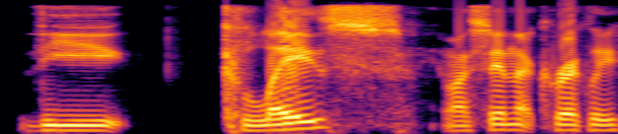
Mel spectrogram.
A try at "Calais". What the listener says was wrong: Calais. Yeah, you just don't have to say the S.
